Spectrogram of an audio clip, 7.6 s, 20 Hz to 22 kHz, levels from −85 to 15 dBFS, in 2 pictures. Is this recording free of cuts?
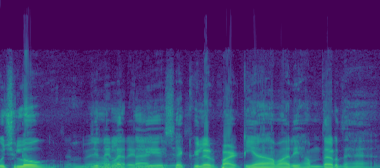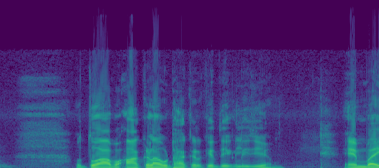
no; 1 cut; at 1.2 s

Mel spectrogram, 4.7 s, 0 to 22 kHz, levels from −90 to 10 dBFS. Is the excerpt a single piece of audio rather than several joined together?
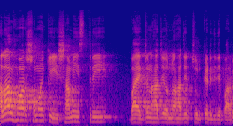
yes; 0 cuts

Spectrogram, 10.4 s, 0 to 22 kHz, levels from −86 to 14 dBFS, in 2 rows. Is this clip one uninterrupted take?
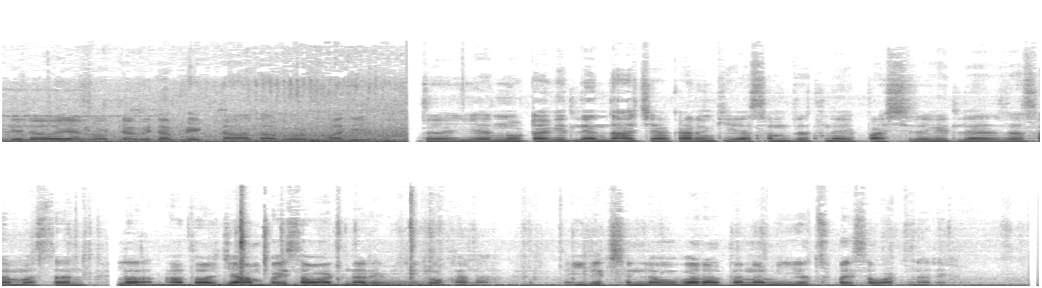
no; 2 cuts; at 2.1 s, 5.8 s

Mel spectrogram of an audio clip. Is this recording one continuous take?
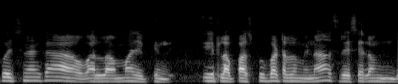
yes; 0 cuts

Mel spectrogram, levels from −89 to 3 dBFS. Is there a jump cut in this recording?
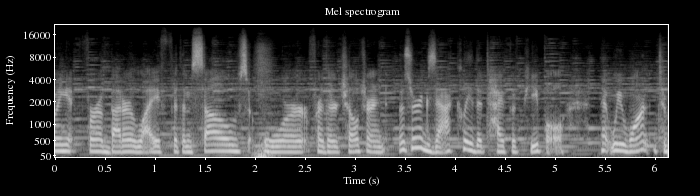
yes; 1 cut; at 3.3 s

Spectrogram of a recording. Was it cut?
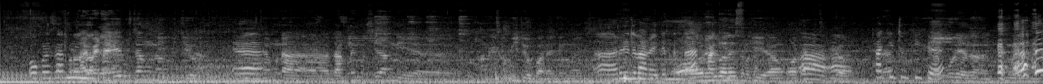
no; 0 cuts

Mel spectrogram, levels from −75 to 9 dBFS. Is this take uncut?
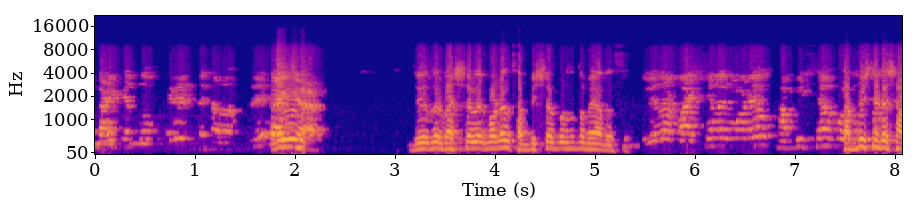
no; 1 cut; at 2.1 s

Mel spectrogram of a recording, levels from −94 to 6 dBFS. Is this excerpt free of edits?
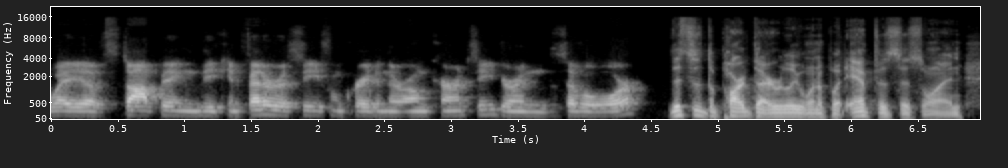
no; 1 cut; at 4.5 s

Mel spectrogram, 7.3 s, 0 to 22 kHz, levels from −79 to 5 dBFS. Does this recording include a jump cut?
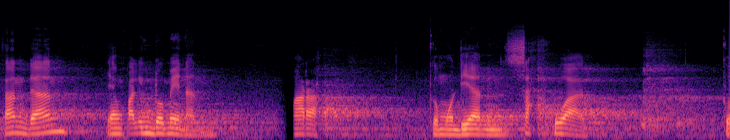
yes; 1 cut; at 3.0 s

